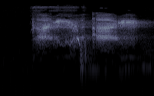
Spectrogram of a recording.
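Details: A talking Senegal parrot gives a loud, hoarse, squawky two-part utterance, over a second in all, with a short dip between the parts.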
